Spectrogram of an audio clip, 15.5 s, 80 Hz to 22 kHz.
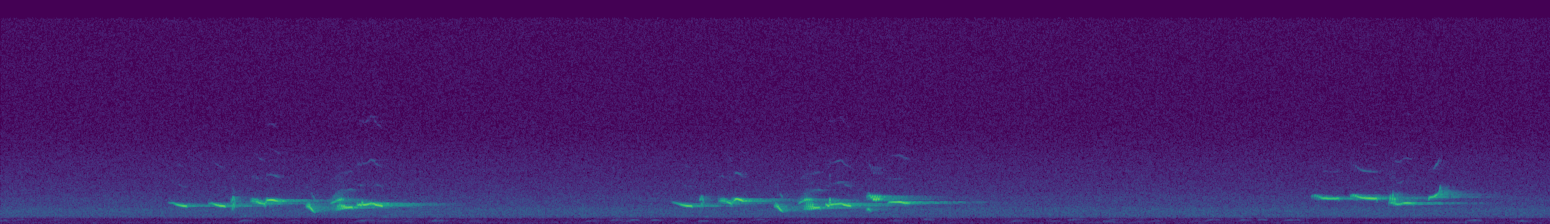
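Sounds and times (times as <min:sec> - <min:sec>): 
common blackbird song: 0:01.7 - 0:04.4, 0:06.7 - 0:09.8, 0:13.1 - 0:15.0.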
